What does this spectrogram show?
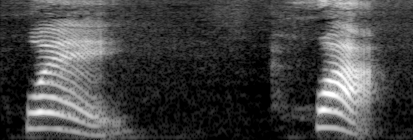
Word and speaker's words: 绘画: 绘画喝微 the fourth tongue 味喝味会喝乌啊 the fourth tongue 啊喝乌啊画 So together it's 绘画 Please repeat. 绘画绘画 This means painting.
